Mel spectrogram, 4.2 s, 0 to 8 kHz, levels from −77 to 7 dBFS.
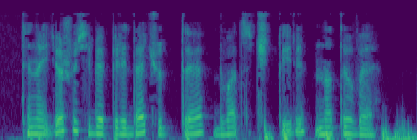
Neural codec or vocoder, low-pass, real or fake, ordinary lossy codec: none; 7.2 kHz; real; MP3, 24 kbps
